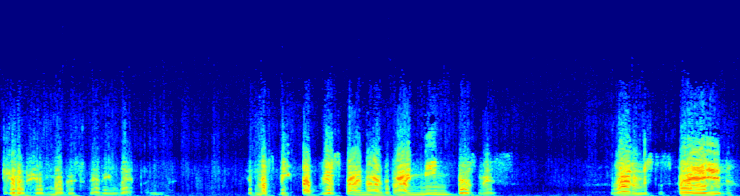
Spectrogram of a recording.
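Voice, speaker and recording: A pompous, husky, silky radio villain. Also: male voice, on the low side, animated, normal speed, a bit bright. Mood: suave menace. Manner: pompous, elaborately polite, theatrical. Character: florid, courteous male villain, a menacing fat blackmailer. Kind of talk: 1940s radio mystery acting. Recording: dull 1940s radio recording.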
